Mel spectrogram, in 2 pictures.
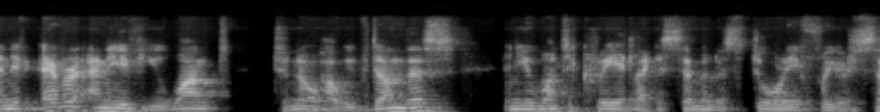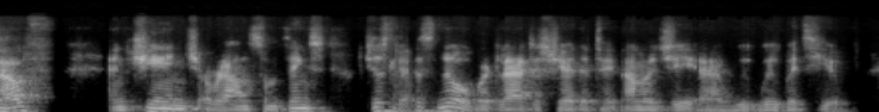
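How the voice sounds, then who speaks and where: A man's fairly low, bright and sharp voice with an Irish accent, at a fairly quick pace with ordinary pitch variation, against a quiet background. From Ireland. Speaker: project management trainer and author. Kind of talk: conference presentation. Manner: fast; animated.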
